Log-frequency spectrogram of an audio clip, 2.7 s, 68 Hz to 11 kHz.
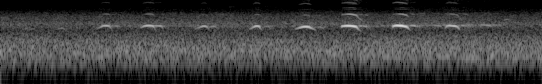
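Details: Alarmed osprey at its Montana nest, morning of 30 June 2013, reacting to a ground threat with chicks in the nest: sharp whistled chirps, starting soft and growing louder, roughly four per second, over a faint hiss.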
